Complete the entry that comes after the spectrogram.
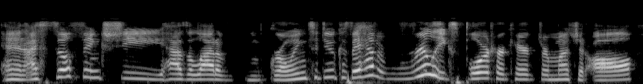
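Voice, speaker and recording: A woman chats casually as a podcast host, quick and animated, with frequent laughs. Her voice sits a little high. The recording is dull and lo-fi, with no room sound at all. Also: dry recording. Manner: chatty, laughs often, animated asides. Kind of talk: casual chat about a TV show. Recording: dull lo-fi, dry.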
